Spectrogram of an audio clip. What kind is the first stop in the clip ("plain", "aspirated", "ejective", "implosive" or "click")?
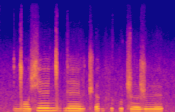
click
